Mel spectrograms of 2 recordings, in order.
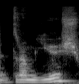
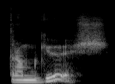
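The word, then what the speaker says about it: Drumguish: or the whiskey but it's either drum yush where you would ditch the G altogether or drumgush um I tend to favor drumush because it's just it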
